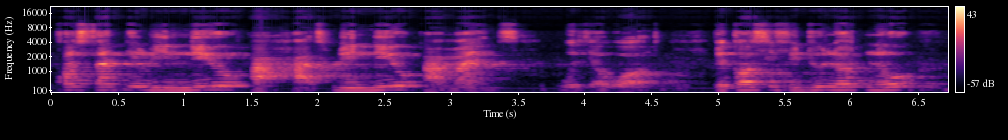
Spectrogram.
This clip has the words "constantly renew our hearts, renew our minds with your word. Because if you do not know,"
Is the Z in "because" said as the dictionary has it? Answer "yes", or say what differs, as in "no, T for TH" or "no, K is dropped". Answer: no, S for Z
